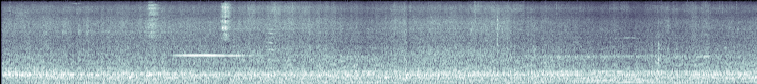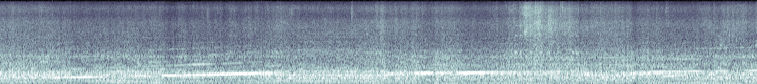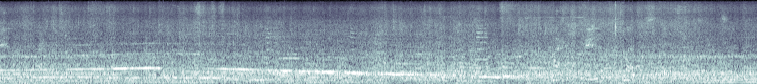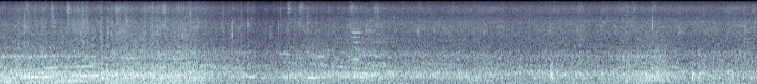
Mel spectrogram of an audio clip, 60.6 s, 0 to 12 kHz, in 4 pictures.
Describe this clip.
Riding on the bus while the bus accelerates and rides over bumps, faint sounds of bus automated announcements for each stop (lake and wells),
navy, transit, chicago-transit-authority, requested, transportation, chicago, stop, pier, 124, authority, public, Bus, CTA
